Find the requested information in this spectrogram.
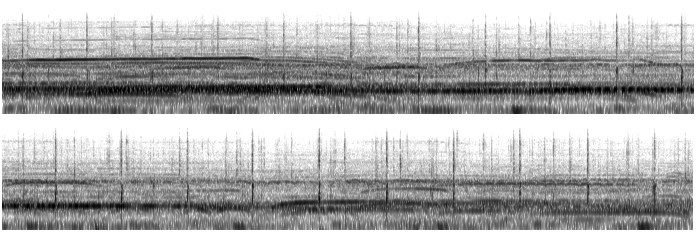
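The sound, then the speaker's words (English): A crowd cheers and whoops for the NHS, with clapping mixed in; the loud, dense roar of voices holds steady throughout and thins only slightly toward the end. “There we go. Huge cheers now for the NHS.”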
